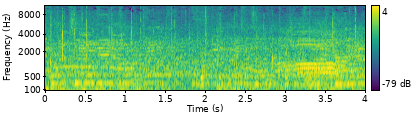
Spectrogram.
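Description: Monster truck engine running hard while the truck spins a donut, under arena crowd noise and nearby voices.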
